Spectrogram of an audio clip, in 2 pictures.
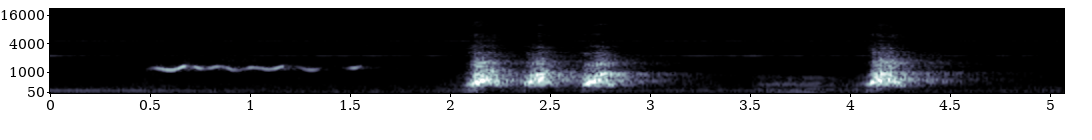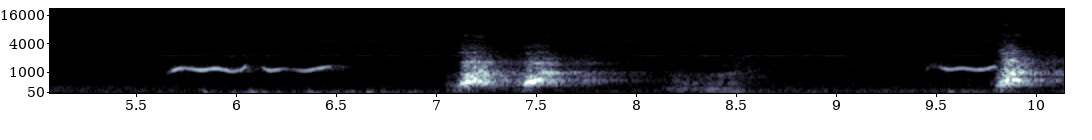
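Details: White female Labrador Retriever named Dusky in dramatic back-and-forth banter with her owner indoors; wavering whistled moans alternate with bursts of two to three harsh barks, repeated several times over ten seconds.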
